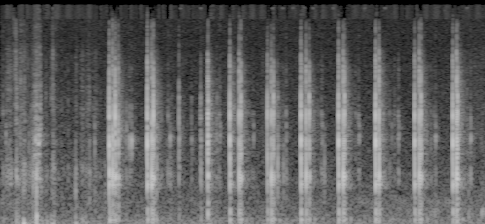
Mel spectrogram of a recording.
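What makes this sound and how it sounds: Light, irregular fingertip taps on the side and binder edge of a brittle, already-cracked plastic PlayStation CD case produce about fifteen short, dry clicks with bright upper-mid tones and almost no ring. The plastic case sounds very different from a steel book case.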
